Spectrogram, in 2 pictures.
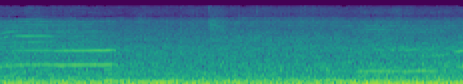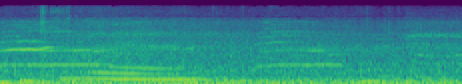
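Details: A hungry black cat meows in a few long, gently falling calls, one sliding lower in pitch near the middle, set against dense low background rumble.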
